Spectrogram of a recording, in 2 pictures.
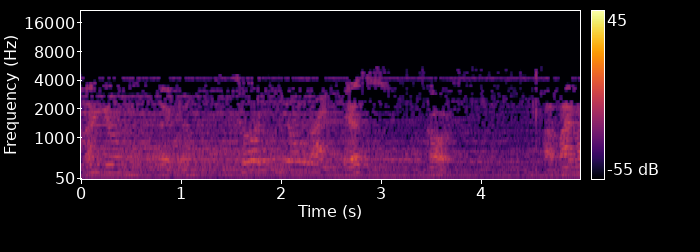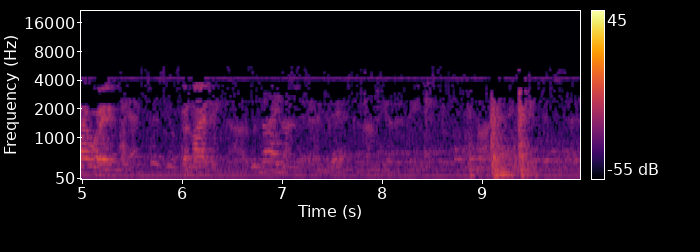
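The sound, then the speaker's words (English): A front door opens with a short, loud clunk near the end, over a steady low hum, with muffled voices murmuring in the background. “Ah, there's the front door.”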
